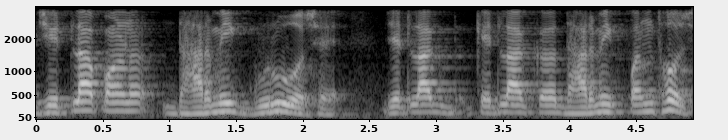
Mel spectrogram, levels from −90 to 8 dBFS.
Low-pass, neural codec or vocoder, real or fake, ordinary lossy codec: 3.6 kHz; none; real; none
